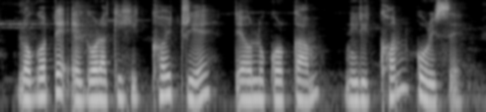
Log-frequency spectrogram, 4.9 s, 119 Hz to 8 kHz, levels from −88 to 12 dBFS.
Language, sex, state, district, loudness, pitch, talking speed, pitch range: Assamese, female, Assam, Kamrup Metropolitan, -19 LUFS, 195 Hz, 85 wpm, 190-220 Hz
